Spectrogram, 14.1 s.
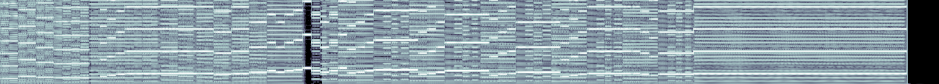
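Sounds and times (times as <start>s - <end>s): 
chiptune fugue on MOS6581R3 sound chip: 0.0s - 13.6s.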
